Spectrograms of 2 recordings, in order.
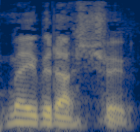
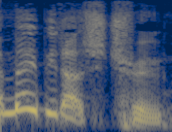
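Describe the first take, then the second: First: Said in the usual way. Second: Mock agreement. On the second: Mock reply to own joke.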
